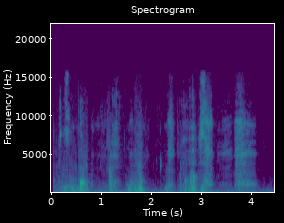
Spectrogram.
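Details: Boston Terrier growling indoors after waking up, a series of short rough grumbling bursts with breathy noise, roughly every half second, in a small room.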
